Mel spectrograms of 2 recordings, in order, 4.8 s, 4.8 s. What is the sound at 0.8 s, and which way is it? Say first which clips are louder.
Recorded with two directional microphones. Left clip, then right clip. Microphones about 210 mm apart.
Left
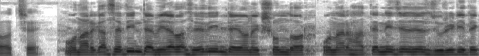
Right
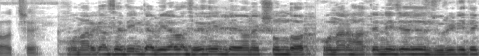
Speech: left 7 dB; 45° left (ahead or behind).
